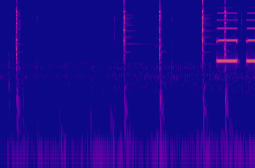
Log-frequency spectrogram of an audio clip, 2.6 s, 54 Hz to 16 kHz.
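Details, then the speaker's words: 2010 Renault Twingo Mk2 1.2, key turned: a few sharp irregular solenoid clicks, starter motor not turning, then steady warning chime; cause unknown: no-crank with clicking. "You get stop and you try to start the engine, nothing's happening. You can hear some solenoid sensor"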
